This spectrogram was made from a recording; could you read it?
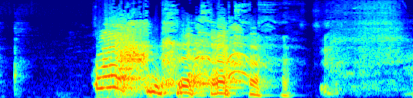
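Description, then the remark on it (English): A loud, drawn-out sneeze with a strong voiced, almost howling quality, followed by a short breathy, hissing exhale as it trails off. “I think that sneeze has been howled in the entire day, to be honest.”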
